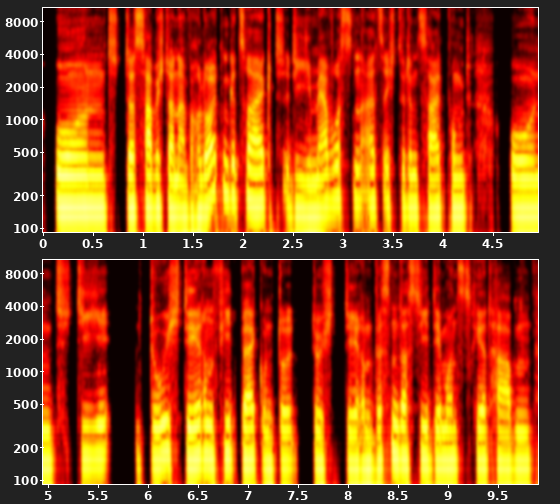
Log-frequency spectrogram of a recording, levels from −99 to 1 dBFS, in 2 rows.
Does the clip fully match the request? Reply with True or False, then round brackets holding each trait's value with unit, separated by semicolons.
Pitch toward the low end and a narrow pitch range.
False (150 Hz; 2.1 semitones)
